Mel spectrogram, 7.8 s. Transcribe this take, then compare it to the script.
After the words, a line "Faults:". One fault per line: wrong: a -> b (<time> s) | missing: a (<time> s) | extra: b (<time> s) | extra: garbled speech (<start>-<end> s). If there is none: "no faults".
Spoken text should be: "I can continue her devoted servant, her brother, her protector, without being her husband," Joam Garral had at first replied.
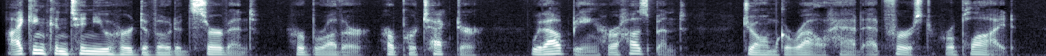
"I can continue her devoted servant, her brother, her protector, without being her husband," Joam Garral had at first replied.
Faults:
no faults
